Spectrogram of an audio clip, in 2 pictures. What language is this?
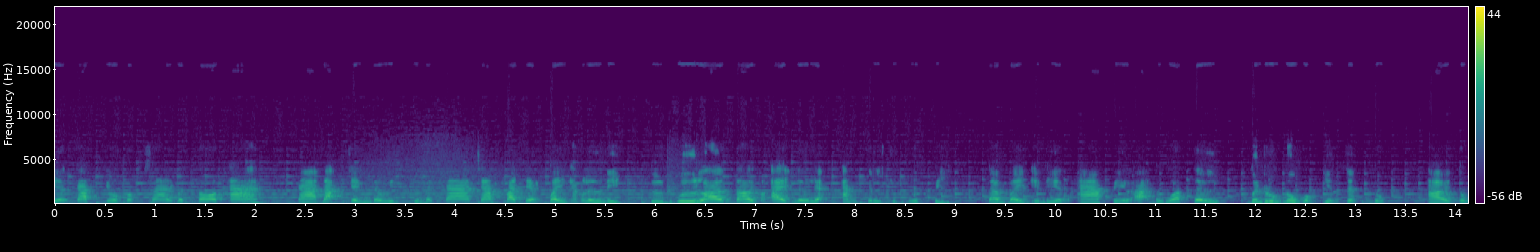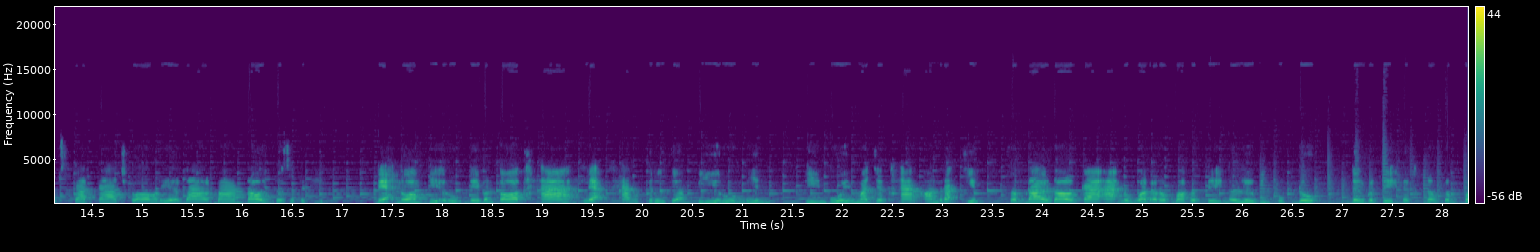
Thai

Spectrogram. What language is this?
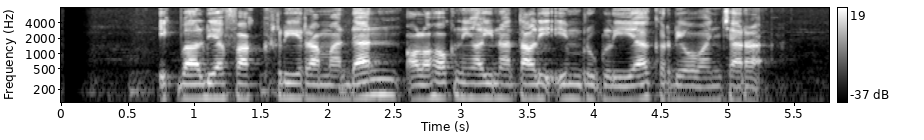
Sundanese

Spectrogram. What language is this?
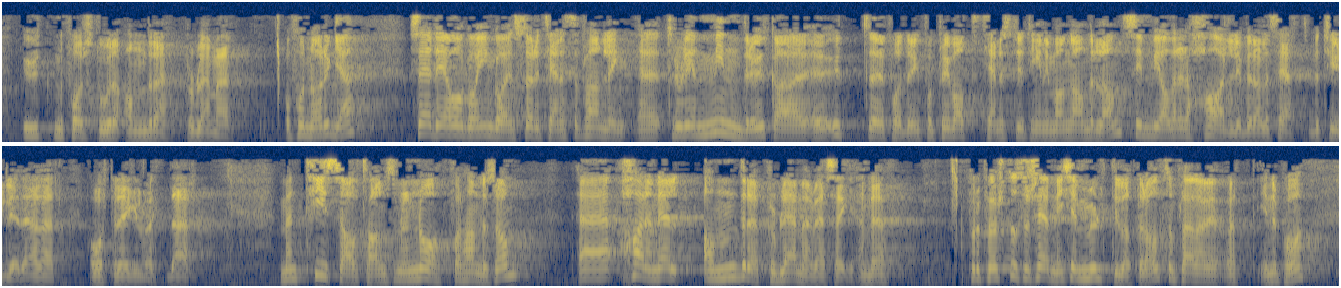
Norwegian Nynorsk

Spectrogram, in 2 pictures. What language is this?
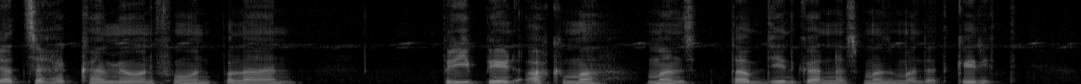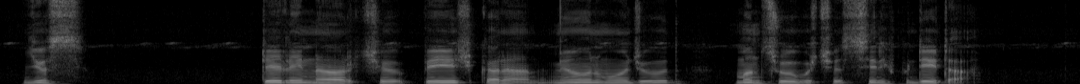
Kashmiri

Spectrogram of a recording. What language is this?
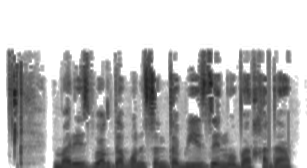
Pashto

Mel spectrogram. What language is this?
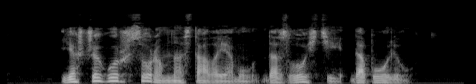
Belarusian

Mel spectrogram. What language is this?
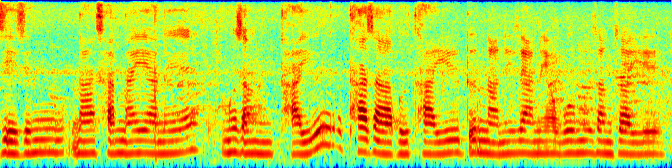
Bodo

